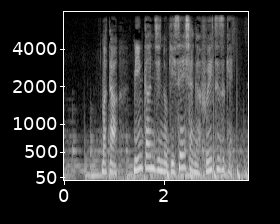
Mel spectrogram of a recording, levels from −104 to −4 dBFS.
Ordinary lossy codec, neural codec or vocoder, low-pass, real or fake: none; none; 7.2 kHz; real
